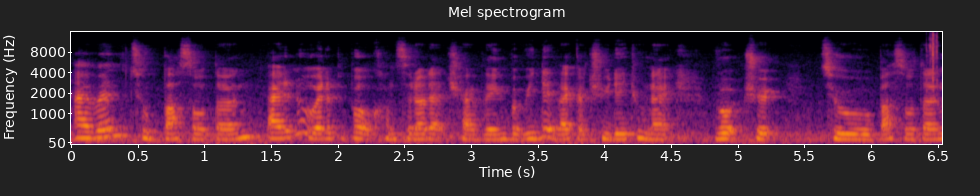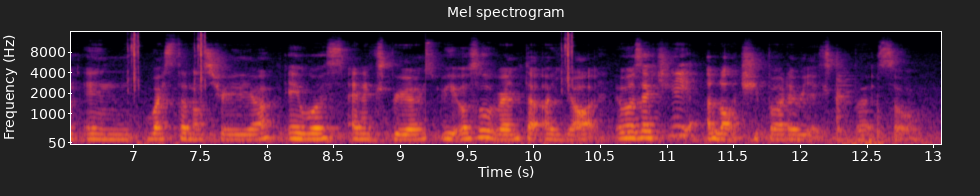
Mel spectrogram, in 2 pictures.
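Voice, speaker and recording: Fairly low female voice at a fairly quick pace with ordinary pitch variation, audible room echo and noticeable background noise. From Singapore. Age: 20s. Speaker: vlogger. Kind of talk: casual chat. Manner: chatty, uses many fillers.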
